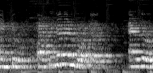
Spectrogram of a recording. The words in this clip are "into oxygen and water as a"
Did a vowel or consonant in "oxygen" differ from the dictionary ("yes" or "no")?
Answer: yes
